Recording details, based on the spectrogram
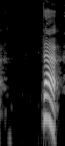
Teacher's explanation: the pronunciation is like the English T except you should release your breath with a strong burst of air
